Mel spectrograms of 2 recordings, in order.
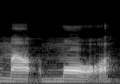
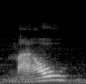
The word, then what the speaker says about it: maw: Big old maw. Mao? No, maw. That's how you pronounce it in Portuguese. Mao. You don't have the O sound that the English does.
